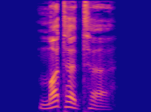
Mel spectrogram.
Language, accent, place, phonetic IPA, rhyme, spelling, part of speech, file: German, Germany, Berlin, [ˈmɔtətə], -ɔtətə, mottete, verb, De-mottete.ogg
- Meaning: inflection of motten: 1. first/third-person singular preterite 2. first/third-person singular subjunctive II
